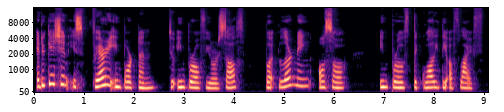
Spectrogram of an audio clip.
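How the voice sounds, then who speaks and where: Presenting a mock business ad, a young adult student reads out a promotional speech with careful delivery and frequent restarts. She is Indonesian, speaks Indonesian as her first language, and has an Indonesian accent. Her slightly high voice sounds warm and unhurried.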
